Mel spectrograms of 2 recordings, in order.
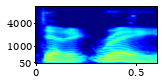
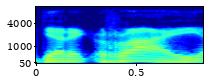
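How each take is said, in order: First: The surname's vowel sounds like 'day'. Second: The surname's vowel sounds like 'eye'. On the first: The speaker calls it right. "it's Derek Ray, it's not Rai" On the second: The speaker calls it wrong. "if somebody called me Derek Rai, I would say no"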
